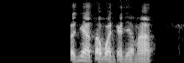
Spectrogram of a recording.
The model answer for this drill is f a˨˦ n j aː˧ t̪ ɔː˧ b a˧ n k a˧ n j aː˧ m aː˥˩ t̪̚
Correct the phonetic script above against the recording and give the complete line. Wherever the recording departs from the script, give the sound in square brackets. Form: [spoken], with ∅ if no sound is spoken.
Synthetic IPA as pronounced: [s] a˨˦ n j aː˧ t̪ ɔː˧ [w] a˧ n k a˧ n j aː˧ m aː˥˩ t̪̚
